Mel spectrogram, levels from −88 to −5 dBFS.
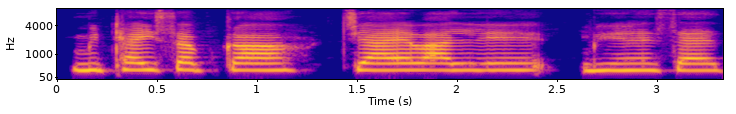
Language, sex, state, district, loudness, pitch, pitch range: Hindi, female, Chhattisgarh, Balrampur, -17 LUFS, 265 Hz, 260-270 Hz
